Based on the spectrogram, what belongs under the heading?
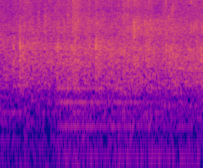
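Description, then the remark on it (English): Steady clapping from a crowd, a dense, even patter of many hands that holds at a constant level for the whole moment, with no voices standing out. “What are you clapping for?”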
